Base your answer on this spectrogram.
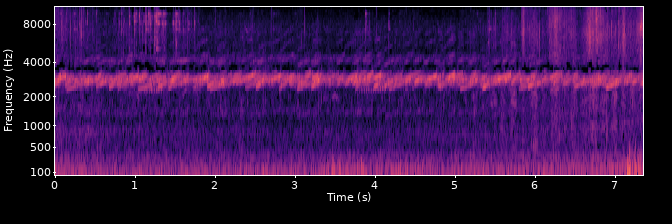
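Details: Frogs call together in a steady, high, pulsing trill that never lets up, an eerie sound that fascinates a listening pet dog.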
